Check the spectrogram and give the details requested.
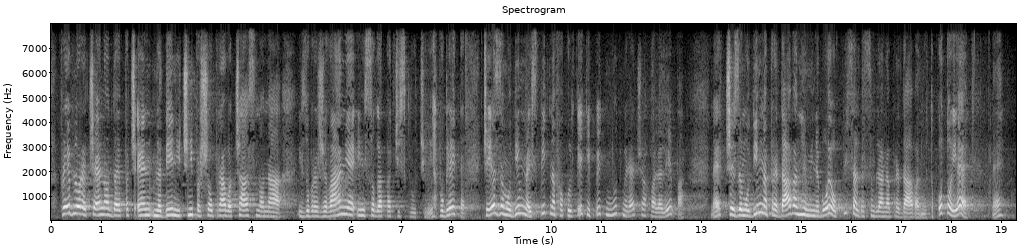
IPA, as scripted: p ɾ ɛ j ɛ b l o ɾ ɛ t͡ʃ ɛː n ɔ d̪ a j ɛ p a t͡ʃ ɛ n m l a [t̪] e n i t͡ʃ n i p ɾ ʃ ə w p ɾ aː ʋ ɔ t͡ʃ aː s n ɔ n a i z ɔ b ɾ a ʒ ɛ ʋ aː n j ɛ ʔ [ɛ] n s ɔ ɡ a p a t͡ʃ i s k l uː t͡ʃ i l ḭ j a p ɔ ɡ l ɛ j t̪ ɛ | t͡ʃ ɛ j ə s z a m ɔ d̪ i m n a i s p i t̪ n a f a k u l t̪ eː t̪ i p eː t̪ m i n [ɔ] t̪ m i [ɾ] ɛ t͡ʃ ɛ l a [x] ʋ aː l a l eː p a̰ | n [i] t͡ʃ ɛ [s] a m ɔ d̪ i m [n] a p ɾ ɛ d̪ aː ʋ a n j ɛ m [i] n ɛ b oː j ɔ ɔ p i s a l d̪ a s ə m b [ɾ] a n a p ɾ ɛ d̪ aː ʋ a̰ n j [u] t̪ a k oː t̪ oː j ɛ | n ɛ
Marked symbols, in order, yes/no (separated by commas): no, no, no, yes, yes, no, no, yes, yes, no, yes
